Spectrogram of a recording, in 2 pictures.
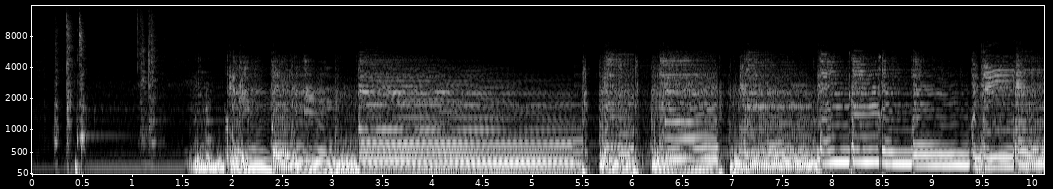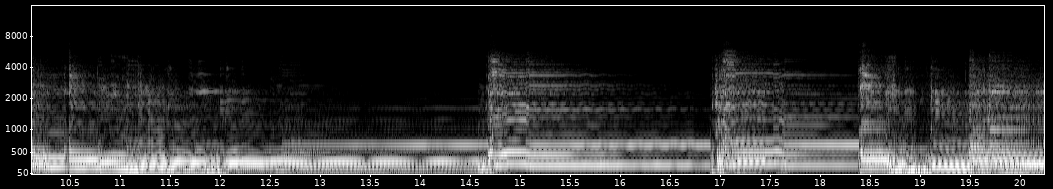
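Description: Electric guitar played through a Tube Screamer overdrive pedal, loud, with sustained gritty chords and single notes ringing out in phrases, pausing briefly between them, with no talking.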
